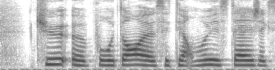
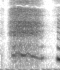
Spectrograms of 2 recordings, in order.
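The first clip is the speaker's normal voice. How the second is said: short high giggle; embarrassed laugh; 3 dB louder than usual. Real, not acted. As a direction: break into a quick sheepish giggle. Embarrassed by her nose story.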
